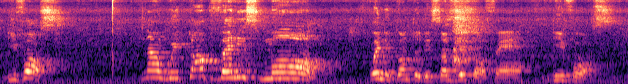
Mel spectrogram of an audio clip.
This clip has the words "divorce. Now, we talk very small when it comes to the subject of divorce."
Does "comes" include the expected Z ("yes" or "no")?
no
